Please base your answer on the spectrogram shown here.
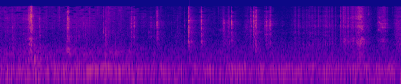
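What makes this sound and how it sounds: A steel utility knife blade scrapes a dry, solid blue bar of soap held in the hand, sending crumbs falling. The sound is a quiet run of crisp, bright scraping crunches, each very short and sharp, over a faint low hum, with almost all the energy in the high range.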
